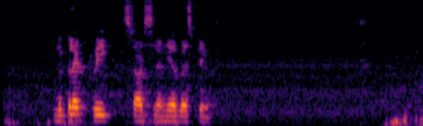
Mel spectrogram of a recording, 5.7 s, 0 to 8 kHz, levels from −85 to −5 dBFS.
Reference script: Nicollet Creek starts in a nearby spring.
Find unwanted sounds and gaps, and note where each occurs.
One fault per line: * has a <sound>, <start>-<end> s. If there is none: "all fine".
all fine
